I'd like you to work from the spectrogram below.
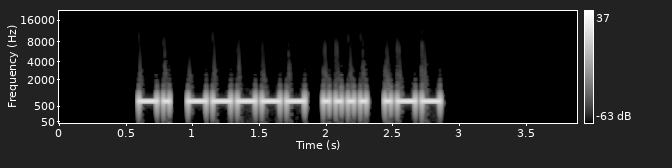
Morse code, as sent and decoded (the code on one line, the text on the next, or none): -. ----- .... .--
N0HW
